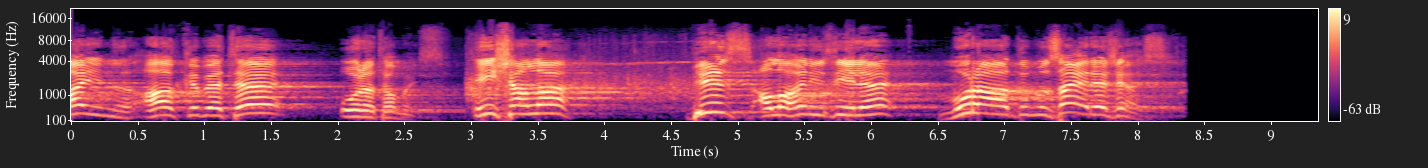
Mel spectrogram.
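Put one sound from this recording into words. An elderly man speaks forcefully into a microphone to a large hall.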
